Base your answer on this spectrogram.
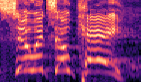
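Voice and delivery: put-on high-pitched teenager's call; yelled out. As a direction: call out across an auditorium. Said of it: "yelled out from the back".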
